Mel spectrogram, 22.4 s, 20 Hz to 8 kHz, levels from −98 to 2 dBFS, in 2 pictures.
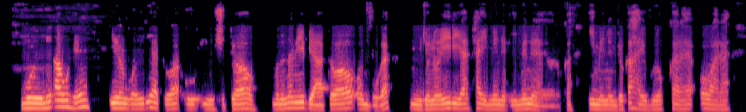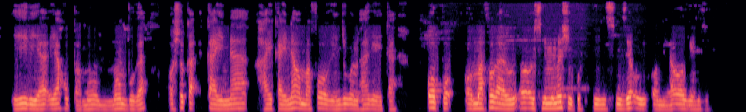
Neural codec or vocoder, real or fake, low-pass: none; real; 7.2 kHz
